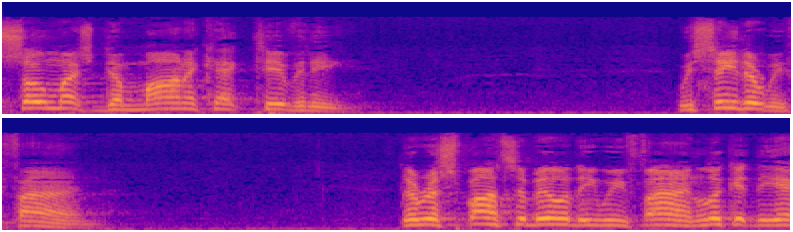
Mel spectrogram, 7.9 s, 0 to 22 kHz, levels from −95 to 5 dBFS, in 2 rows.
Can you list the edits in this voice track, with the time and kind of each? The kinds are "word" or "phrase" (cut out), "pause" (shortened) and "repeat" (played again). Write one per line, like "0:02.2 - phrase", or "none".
0:03.8 - word

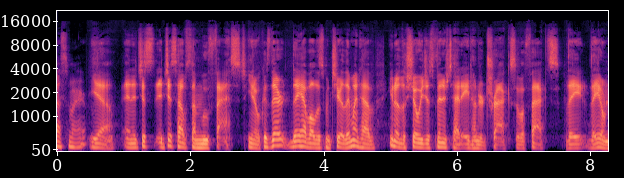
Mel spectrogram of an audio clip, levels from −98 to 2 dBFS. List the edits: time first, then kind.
0:04.9 - pause

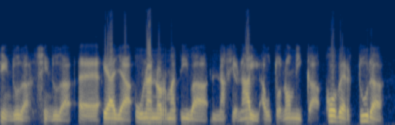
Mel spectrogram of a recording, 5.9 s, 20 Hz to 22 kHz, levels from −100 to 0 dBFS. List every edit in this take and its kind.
0:01.5 - phrase
0:04.8 - phrase

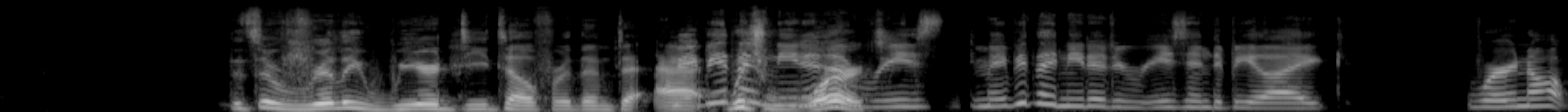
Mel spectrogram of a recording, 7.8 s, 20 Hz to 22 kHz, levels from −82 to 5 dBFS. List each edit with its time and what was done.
0:04.8 - pause

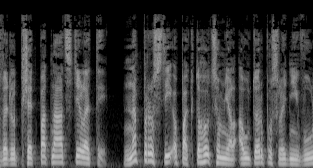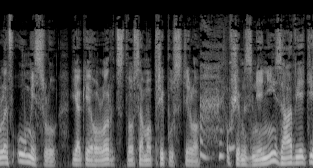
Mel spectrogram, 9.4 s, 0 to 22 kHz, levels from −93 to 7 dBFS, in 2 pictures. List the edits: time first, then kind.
none

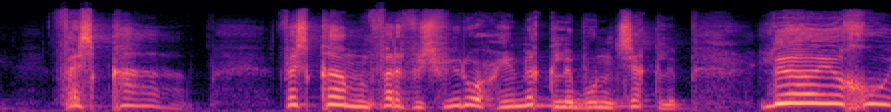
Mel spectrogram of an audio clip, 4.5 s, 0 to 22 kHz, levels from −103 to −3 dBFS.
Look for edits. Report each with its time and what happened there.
none

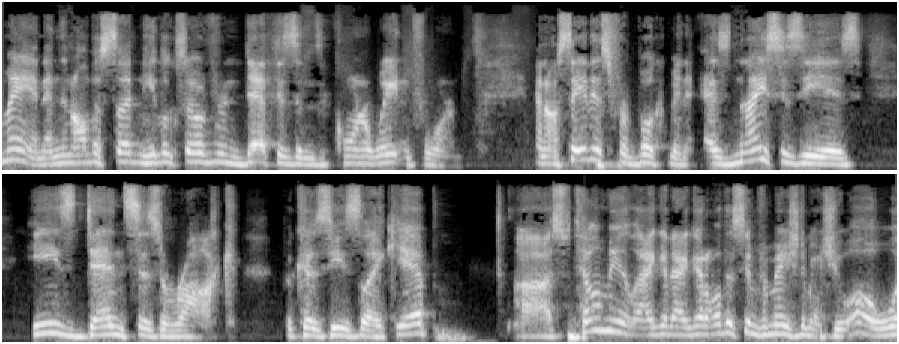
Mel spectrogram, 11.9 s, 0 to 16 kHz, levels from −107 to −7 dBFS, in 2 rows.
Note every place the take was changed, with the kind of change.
none

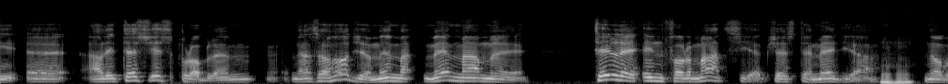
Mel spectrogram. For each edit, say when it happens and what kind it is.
none

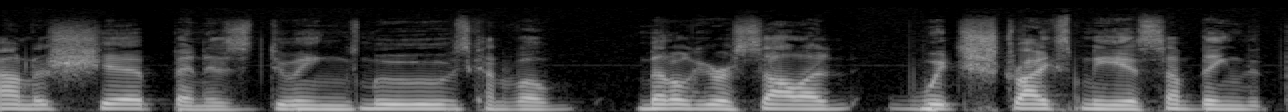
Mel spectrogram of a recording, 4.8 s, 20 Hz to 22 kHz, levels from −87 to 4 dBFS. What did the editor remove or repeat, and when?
0:01.3 - word
0:03.2 - word

